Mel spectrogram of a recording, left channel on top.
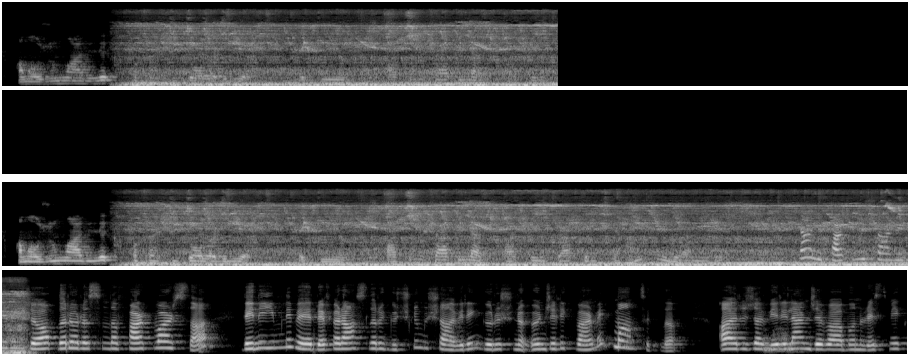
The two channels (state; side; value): drops out; left; at 5.6 s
